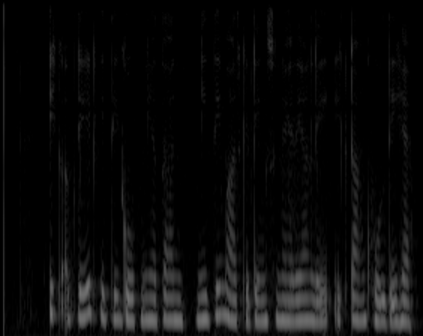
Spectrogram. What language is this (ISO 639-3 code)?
pan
